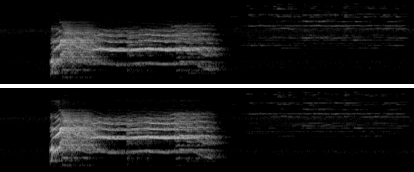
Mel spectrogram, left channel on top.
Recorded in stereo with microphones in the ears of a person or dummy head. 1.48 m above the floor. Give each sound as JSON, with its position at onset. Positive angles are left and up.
{"t": 0.5, "sound": "a scream", "side_deg": -70, "distance_m": 0.9}
{"t": 2.3, "sound": "a chime", "side_deg": 15, "distance_m": 0.9}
